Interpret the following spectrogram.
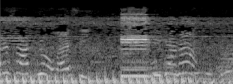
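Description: A vehicle horn gives one short honk just past a second in, over talking voices and a low, steady rumble of idling traffic.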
